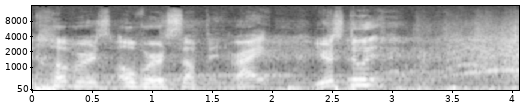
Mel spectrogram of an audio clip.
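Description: A man speaks with animation in a large echoing hall.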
